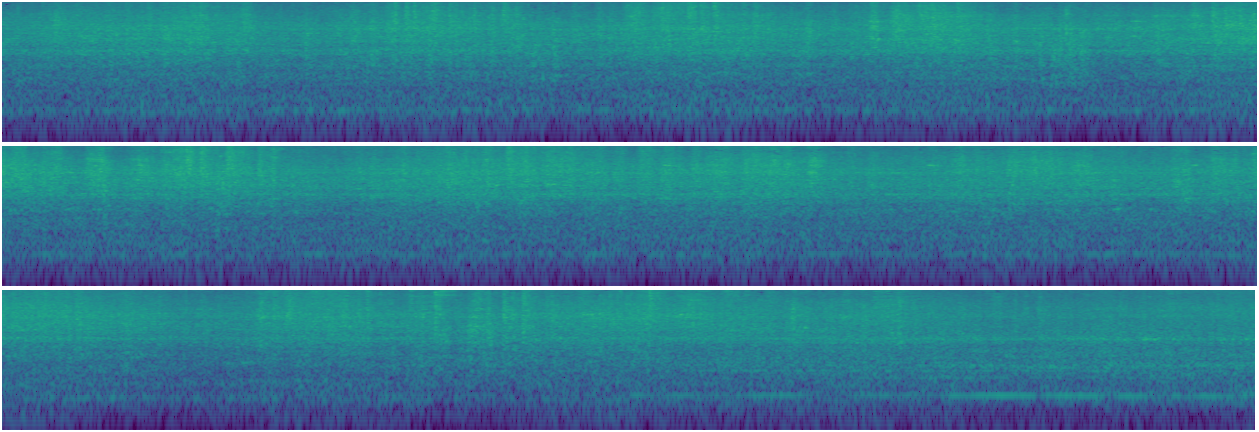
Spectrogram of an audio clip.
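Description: Loaded tank cars of a freight train rolling past at close range: steady rumble of steel wheels on rail with clickety-clack over the joints. Over the last few seconds a diesel locomotive's engine hum grows louder as it comes alongside.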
